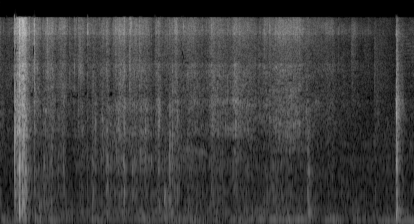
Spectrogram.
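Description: Plastic shrink-wrap crinkling as it is peeled off a cardboard box by hand, with one loud crinkle just after the start, then quieter crackling.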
